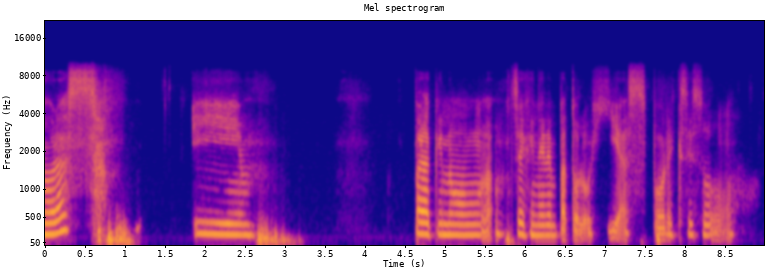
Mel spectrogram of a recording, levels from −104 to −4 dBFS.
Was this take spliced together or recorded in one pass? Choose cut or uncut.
uncut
